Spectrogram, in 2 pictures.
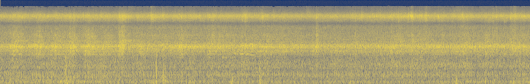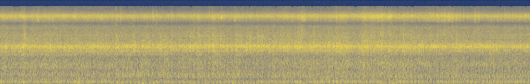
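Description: Kota–Patna Express passenger train running at speed, heard from an open coach door: a steady rush of wheel and rail noise and wind with a constant whine near the top.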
